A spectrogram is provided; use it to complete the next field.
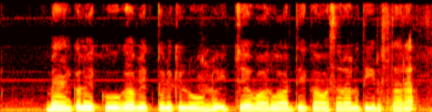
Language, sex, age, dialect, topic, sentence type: Telugu, male, 60-100, Utterandhra, banking, statement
